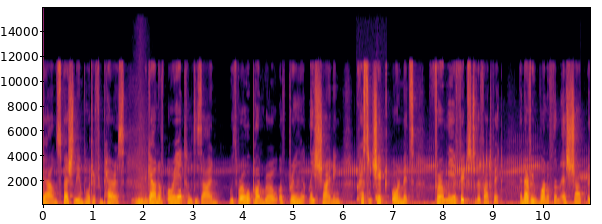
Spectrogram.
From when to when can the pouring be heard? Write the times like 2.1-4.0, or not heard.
not heard.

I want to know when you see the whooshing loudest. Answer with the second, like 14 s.
2 s.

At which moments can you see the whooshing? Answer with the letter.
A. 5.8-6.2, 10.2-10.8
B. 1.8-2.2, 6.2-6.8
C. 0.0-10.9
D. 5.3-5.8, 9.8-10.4
B.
